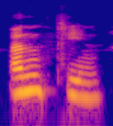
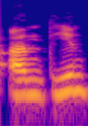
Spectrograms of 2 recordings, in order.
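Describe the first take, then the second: First: An aspirated dental th follows the n. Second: A plain t, a vowel, then h follow. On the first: The speaker calls it wrong. "इसको क्या पढ़ेंगे आप लोग अंथीन" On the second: The speaker calls it right. "ये शब्द सही निकल रहा है अंतहीन"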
